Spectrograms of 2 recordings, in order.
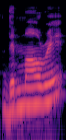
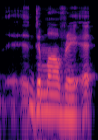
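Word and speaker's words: De Moivre: Demar race theorem now this is pronounced as the Maury or de mavre any any variation is fine if you understand the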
